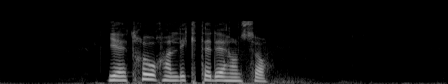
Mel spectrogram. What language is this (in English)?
Norwegian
